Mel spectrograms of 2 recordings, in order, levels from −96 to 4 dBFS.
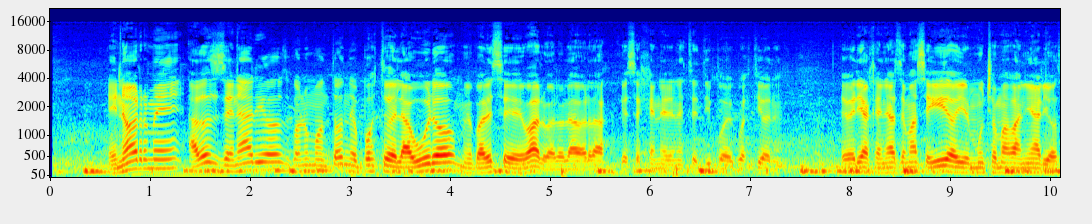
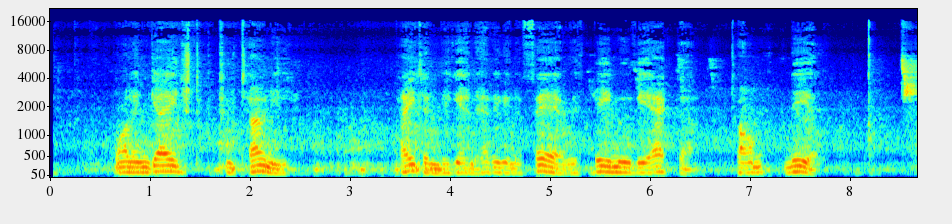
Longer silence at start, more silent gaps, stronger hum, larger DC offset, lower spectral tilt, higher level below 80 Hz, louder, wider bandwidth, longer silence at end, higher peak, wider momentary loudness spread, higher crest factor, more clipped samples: about the same, 0 s vs 0.05 s; neither; neither; neither; about the same, -6 dB/octave vs -6 dB/octave; first, -44 dBFS vs -60 dBFS; first, -16 LUFS vs -22 LUFS; second, 12.5 kHz vs 16.5 kHz; about the same, 0 s vs 0 s; first, 0 dBFS vs -6 dBFS; second, 10 LU vs 19 LU; about the same, 16 dB vs 18 dB; neither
